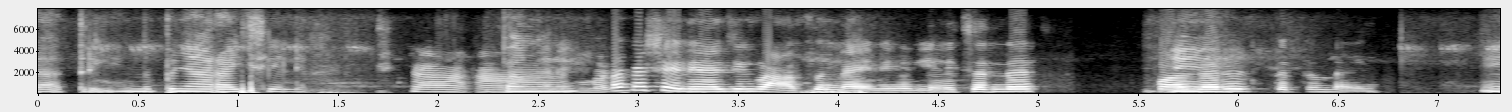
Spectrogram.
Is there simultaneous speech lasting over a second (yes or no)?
no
